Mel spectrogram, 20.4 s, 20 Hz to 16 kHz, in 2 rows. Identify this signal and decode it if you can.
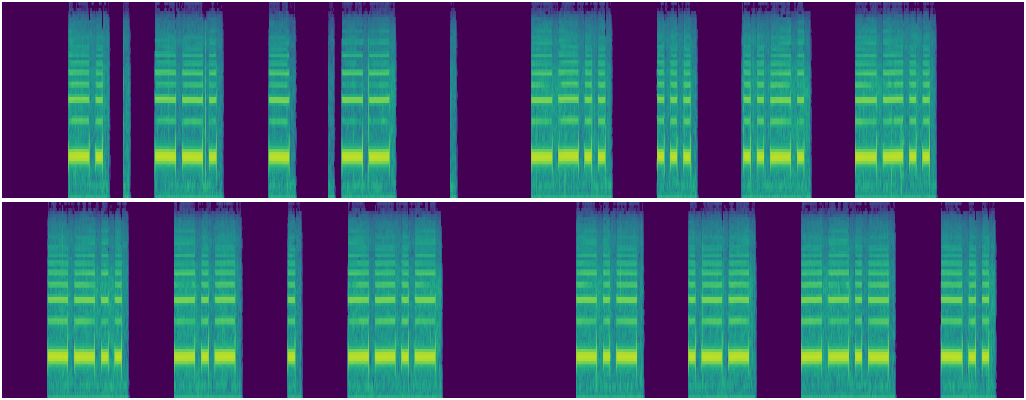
Morse code, heard as a keyed tone, about 18 wpm, spaced as for 11 wpm, 810 Hz. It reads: NGTM ZSFZ ZKEQ KWQD
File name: training / NAVPERS 11049to11060 / NAVPERS 11051 RA RB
